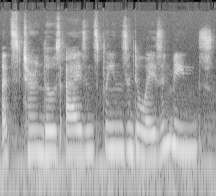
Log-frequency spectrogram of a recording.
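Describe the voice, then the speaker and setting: Woman as theatrical, slow-talking vampire lady. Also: on the high side, steady tone, noisy background. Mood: mock polite, menacing. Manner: theatrical, wordy, dry mock-formal speech. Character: haughty, flustered ancient vampire lady, sardonic and secretly soft. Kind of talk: ASMR roleplay, dramatic monologue to the listener. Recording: music behind the voice. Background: music.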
